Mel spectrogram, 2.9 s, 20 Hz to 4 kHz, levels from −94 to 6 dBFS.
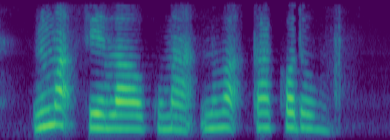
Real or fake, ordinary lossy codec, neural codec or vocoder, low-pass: fake; AAC, 24 kbps; codec, 24 kHz, 0.5 kbps, DualCodec; 3.6 kHz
